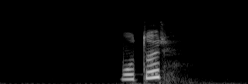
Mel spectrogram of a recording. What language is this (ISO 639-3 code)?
nor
